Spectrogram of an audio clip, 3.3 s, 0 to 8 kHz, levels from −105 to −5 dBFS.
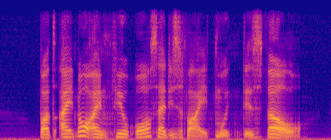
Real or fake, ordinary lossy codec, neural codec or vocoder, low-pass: fake; none; autoencoder, 22.05 kHz, a latent of 192 numbers a frame, VITS, trained on many speakers; 7.2 kHz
